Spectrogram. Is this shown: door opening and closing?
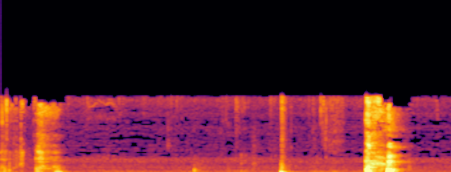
no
